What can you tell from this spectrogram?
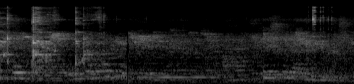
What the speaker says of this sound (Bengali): দইটা দেওয়ার পর এবারে খুব ভালো করে এটাকে আগে আমি মিশিয়ে নেব।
